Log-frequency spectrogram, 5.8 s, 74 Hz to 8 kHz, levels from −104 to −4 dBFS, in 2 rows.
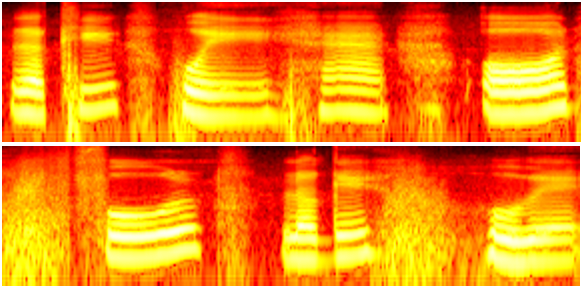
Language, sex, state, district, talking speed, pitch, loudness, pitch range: Hindi, female, Punjab, Fazilka, 75 wpm, 200 Hz, -16 LUFS, 185-215 Hz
